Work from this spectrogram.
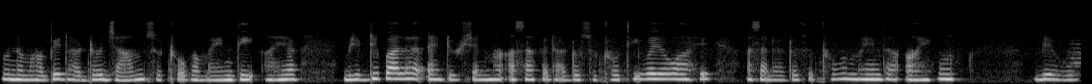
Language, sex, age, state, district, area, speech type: Sindhi, female, 18-30, Gujarat, Junagadh, rural, spontaneous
